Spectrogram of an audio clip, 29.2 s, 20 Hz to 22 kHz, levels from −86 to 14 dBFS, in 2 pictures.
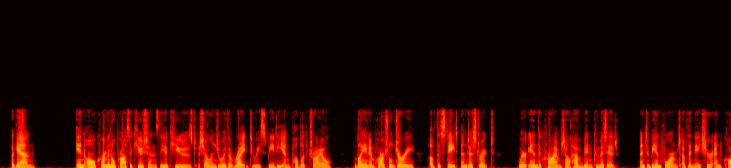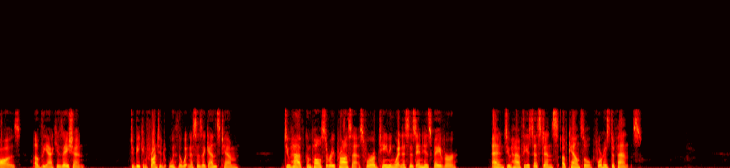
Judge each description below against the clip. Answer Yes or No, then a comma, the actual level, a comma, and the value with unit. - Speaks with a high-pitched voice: No, medium, 180 Hz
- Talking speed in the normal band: Yes, average, 150 wpm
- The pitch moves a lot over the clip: No, average, 4.2 semitones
